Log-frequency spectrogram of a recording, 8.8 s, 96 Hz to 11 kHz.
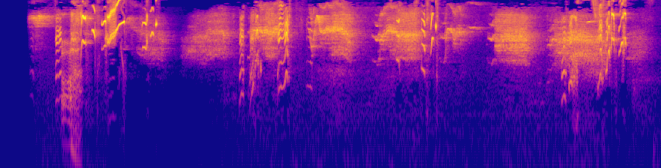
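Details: Capuchin monkeys in Ecuador in April 2015, one pulling on a person's finger: harsh, hissing screeches in rhythmic bursts about every second, laced with sharp high squeaks and chirps.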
